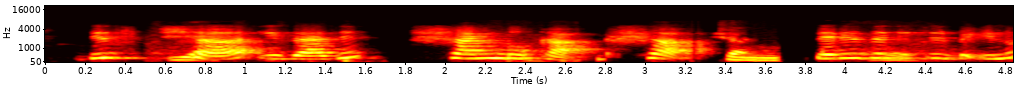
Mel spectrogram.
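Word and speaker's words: षण्मुख: This sh is as in Shanmukha.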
